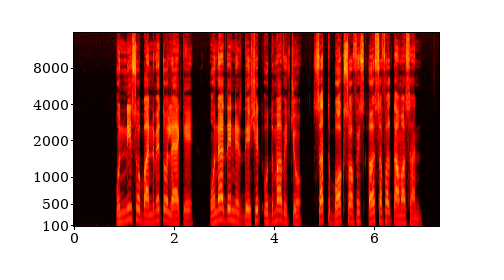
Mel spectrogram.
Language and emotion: Punjabi, neutral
